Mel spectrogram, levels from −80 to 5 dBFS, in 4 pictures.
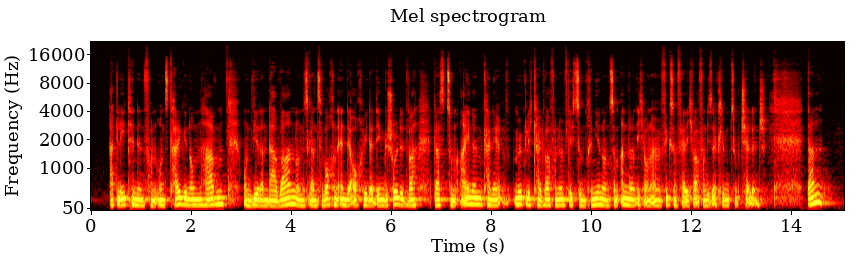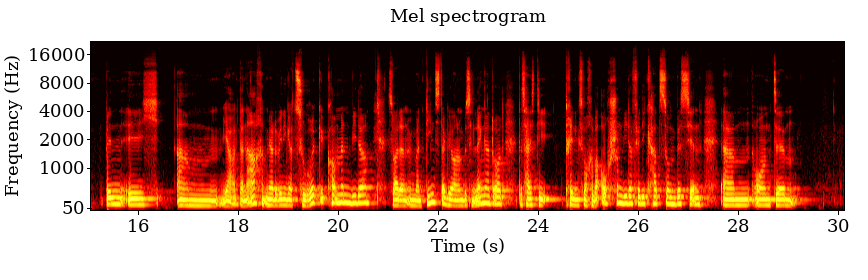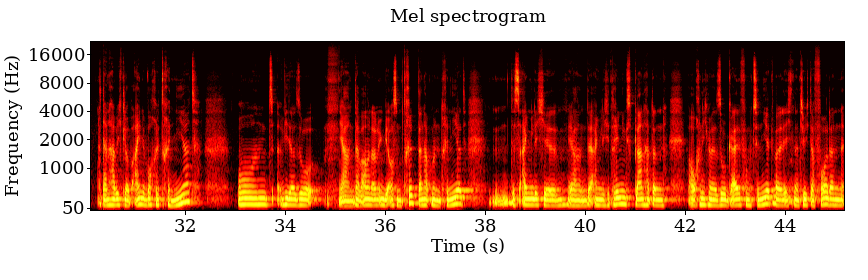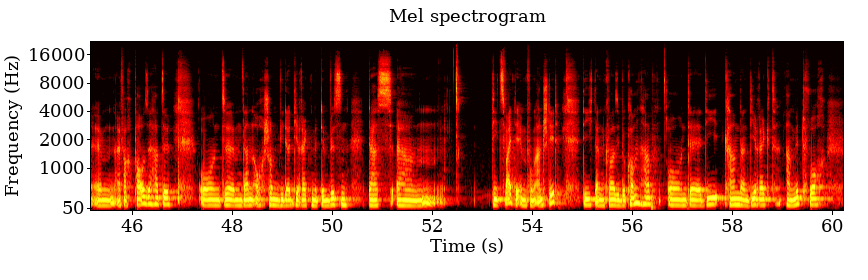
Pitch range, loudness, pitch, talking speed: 130-155 Hz, -17 LUFS, 135 Hz, 160 wpm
